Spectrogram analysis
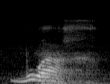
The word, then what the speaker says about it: boire: Boire, boire, boire, o OI soa o A. E o E final é mudo. Então, boire.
